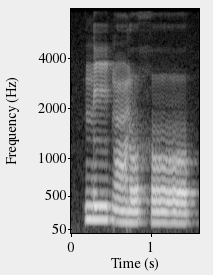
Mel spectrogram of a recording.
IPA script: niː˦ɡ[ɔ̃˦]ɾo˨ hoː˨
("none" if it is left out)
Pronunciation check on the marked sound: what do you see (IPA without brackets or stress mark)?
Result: ɔ̃˨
